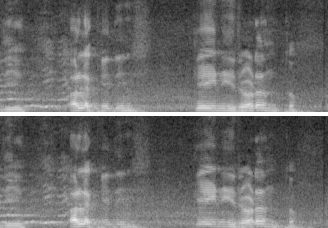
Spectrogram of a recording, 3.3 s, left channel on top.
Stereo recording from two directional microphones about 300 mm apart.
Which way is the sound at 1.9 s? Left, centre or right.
Centre.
